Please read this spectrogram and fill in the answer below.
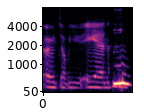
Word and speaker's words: Eoin: I always love when you see it written somewhere and it'll be like Eoin Colfer, pronounced Owen, O-W-E-N.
